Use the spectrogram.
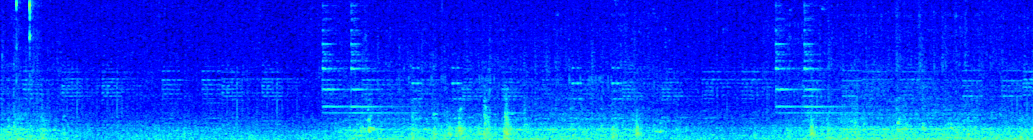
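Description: A train rolling along tracks in the puzzle game Gorogoa, a soft steady rumble with a few faint clicks and light metallic accents, heard alone and at low volume.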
